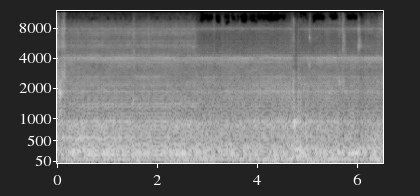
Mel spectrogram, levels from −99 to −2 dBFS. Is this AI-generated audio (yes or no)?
yes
